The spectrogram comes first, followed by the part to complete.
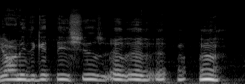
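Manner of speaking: high-pitched hollering and screaming yell. Retelling coming home and yelling about shoes, imitating own past hollering. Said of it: "I'm hollering and screaming".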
